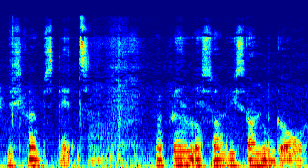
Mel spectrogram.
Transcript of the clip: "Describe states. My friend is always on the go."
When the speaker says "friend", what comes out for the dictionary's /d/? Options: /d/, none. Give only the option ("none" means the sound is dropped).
none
